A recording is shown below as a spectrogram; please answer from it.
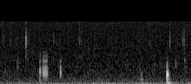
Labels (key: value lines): label: biophony, knock croak
recorder: SoundTrap 300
